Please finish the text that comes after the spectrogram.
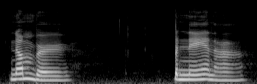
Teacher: when pronouncing English N sound, your tongue doesn't touch right behind your teeth, but you kind of roll your tongue a little bit and it touches the part a bit far away from your front teeth. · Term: English and sound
